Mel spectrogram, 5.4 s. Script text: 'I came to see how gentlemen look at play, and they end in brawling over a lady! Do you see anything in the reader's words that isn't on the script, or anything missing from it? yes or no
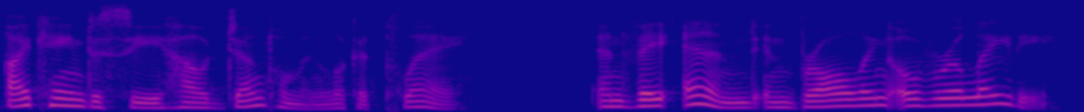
no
